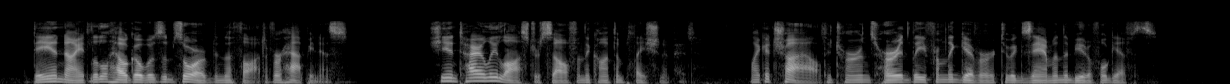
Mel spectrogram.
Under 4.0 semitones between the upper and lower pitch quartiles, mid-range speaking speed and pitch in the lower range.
Yes: average, 3.2 semitones; average, 175 wpm; low, 100 Hz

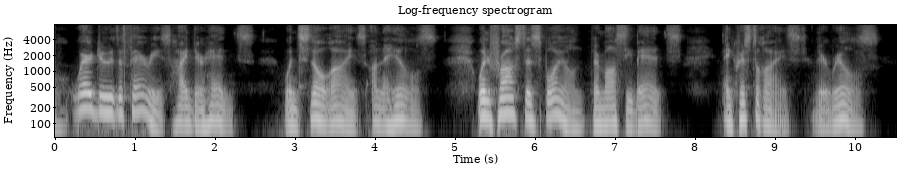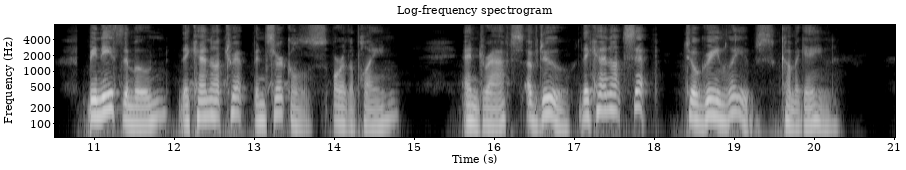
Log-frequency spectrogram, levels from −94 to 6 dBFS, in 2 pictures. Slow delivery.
Yes: slow, 130 wpm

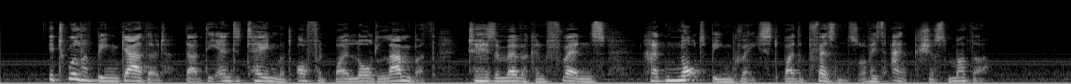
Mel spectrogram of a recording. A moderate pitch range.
Yes: average, 4.4 semitones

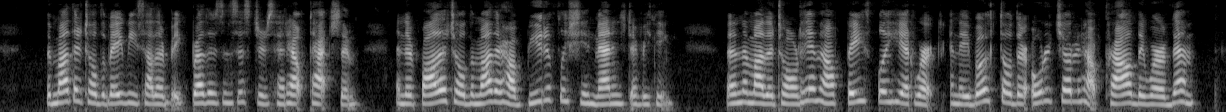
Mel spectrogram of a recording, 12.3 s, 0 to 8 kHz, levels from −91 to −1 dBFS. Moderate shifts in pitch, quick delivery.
Yes: average, 3.1 semitones; fast, 245 wpm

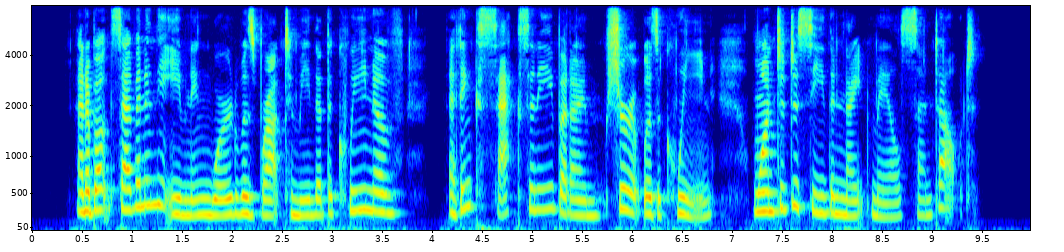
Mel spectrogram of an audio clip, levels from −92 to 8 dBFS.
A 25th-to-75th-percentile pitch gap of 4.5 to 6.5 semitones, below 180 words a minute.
No: average, 4.8 semitones; fast, 205 wpm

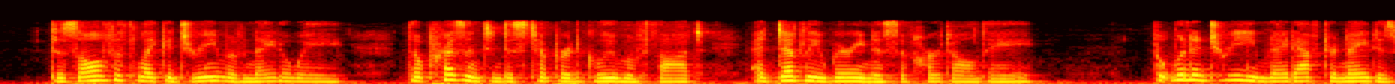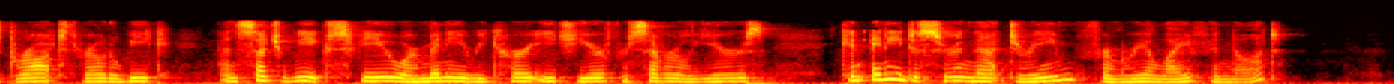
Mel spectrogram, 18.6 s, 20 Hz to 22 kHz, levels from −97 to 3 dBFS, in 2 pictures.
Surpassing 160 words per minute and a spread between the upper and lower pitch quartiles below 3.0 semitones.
Yes: average, 180 wpm; narrow, 2.5 semitones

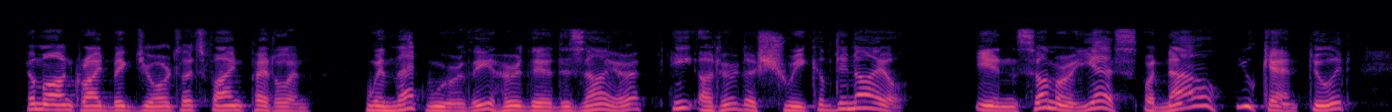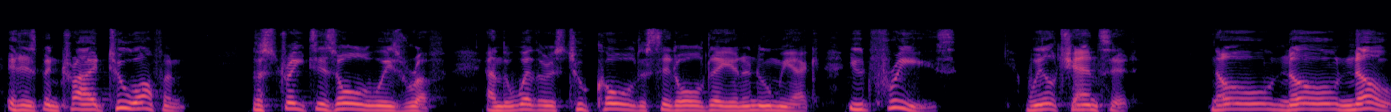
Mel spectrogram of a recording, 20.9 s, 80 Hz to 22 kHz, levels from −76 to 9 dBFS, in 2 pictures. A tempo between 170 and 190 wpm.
Yes: average, 175 wpm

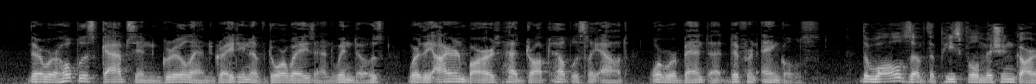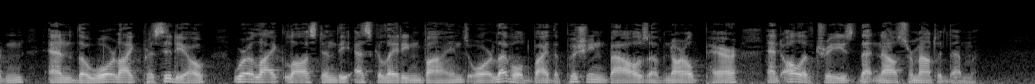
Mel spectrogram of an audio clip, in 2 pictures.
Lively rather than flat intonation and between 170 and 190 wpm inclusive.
No: average, 2.7 semitones; average, 175 wpm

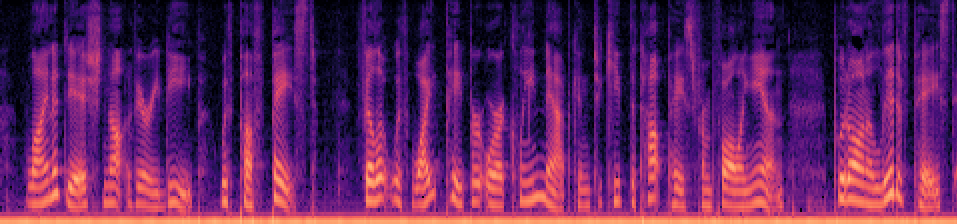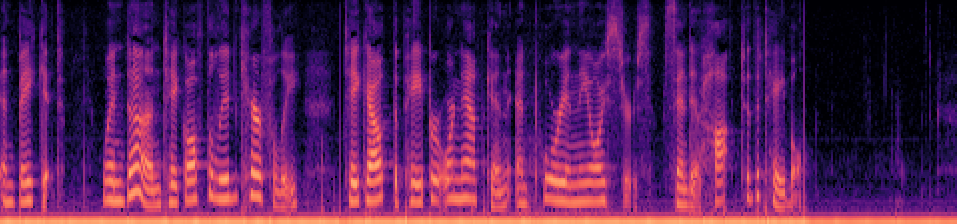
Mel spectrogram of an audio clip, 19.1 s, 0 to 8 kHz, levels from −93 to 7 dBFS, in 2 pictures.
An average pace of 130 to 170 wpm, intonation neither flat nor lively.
No: average, 180 wpm; average, 4.3 semitones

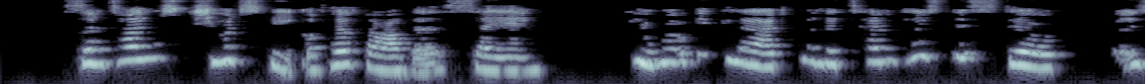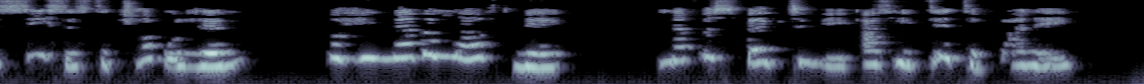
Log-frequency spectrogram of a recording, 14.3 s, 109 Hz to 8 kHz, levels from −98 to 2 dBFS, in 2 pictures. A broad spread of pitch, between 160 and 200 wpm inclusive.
No: wide, 6.4 semitones; average, 150 wpm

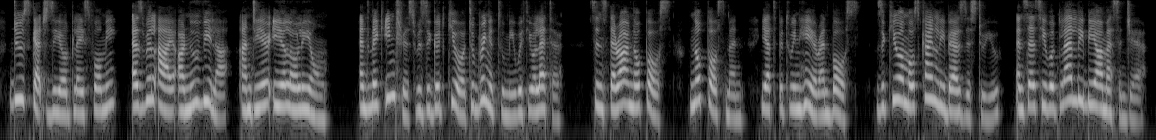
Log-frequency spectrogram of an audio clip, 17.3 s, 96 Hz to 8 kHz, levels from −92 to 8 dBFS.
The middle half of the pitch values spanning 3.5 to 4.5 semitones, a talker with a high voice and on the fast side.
Yes: average, 3.8 semitones; very high, 255 Hz; fast, 210 wpm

